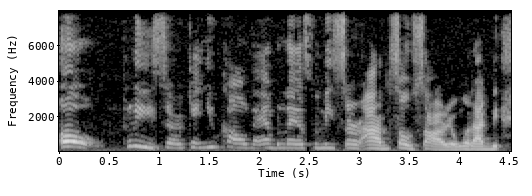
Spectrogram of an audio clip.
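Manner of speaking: mock courteous, sorry-sounding begging tone. Acting out a man who was just shot: imitating someone pleading politely. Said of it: "they become the most polite".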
